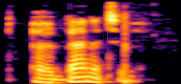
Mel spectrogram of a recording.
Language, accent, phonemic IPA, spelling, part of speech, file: English, Southern England, /əːˈbæn.ɪ.ti/, urbanity, noun, LL-Q1860 (eng)-urbanity.wav
- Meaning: 1. Behaviour that is polished, refined, courteous 2. Urbanness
